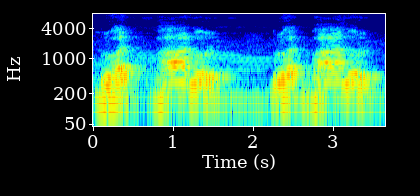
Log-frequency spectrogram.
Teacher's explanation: द हलंत आहे, भ पूर्ण आहे, द चा उच्चार ह सोबत येणार आहे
